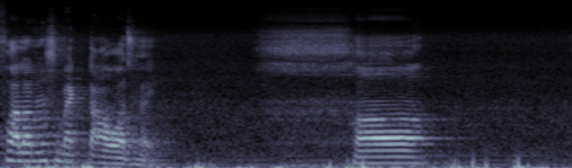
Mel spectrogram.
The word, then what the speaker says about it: خ: এরপরে খ, খয়ের উচ্চারণটা হলকের শেষ থেকে এখানটা তালুতে ঘষা খাবে। এই যে তালু যেটা আছে, আমরা মাখরাজের সময় এগুলো চিত্র সহকারে আরো দেখবো, স্পষ্ট হবো। তালুতে গিয়ে ঘষা খাবে, যেমন কফ ফালানোর সময়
